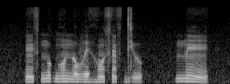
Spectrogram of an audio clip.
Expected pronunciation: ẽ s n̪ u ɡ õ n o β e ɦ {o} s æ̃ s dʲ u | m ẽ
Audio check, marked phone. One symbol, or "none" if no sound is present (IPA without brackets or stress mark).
õ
